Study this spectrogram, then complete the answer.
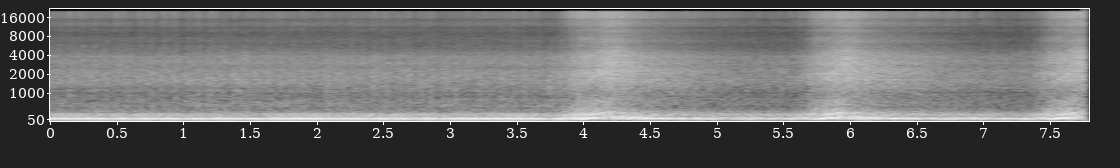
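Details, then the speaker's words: Rebuilt 1981 Honda CB900C motorcycle engine in break-in after restoration (carbs wanted to run on choke): steady even low rumble at idle with three smooth throttle blips, picks up cleanly and settles back; normal idle and revving. "Still doing good. I'll just crank it up for a second because, like I say, there's not much sense to keep running it."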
